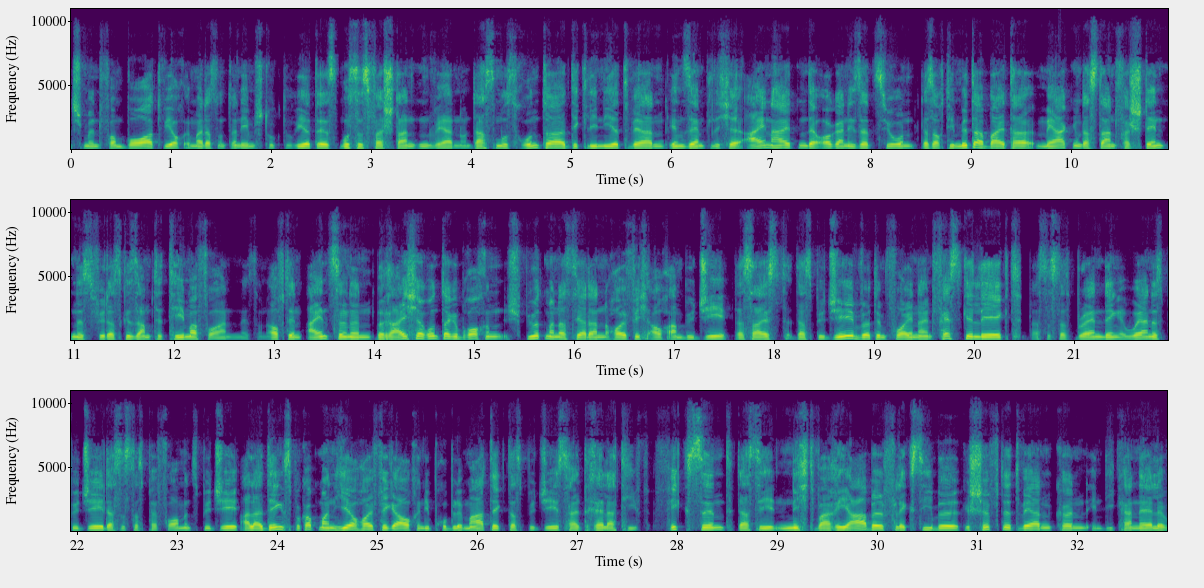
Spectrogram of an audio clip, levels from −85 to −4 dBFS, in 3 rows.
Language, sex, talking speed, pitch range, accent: German, male, 175 wpm, 125-150 Hz, German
